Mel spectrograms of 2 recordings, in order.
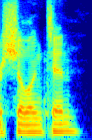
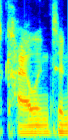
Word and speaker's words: Kylington: You know Oliver Schillington, you know the Swedish name. People thought it was Kylington because how it's spelled.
